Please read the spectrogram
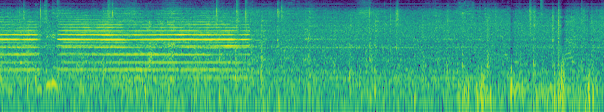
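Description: Train horn sounding one long chord, broken briefly about a second in and stopping about five seconds in, followed by the rumble and irregular clatter of the moving train.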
